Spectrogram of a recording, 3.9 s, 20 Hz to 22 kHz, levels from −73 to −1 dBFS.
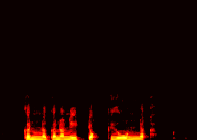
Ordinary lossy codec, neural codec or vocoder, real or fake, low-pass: Opus, 24 kbps; none; real; 7.2 kHz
